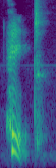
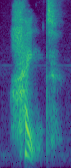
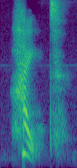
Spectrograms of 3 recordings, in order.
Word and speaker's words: height: students pronounce this as hate as in freight more weight you probably guessed by now but that's wrong so how do we pronounce this height height with a long eye what does that mean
